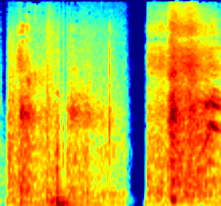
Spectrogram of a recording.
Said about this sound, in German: Schon wieder der Kater.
